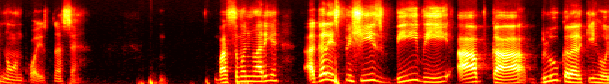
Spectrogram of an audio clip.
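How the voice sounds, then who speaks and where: A man teaching biology from his class notes, his voice sitting a little high for a man. He drills each key term twice and keeps checking with "clear?" and reminders to remember. He talks to the students as children. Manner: repeats key terms, checks understanding with "clear?". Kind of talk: exam-prep lesson explaining class notes.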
